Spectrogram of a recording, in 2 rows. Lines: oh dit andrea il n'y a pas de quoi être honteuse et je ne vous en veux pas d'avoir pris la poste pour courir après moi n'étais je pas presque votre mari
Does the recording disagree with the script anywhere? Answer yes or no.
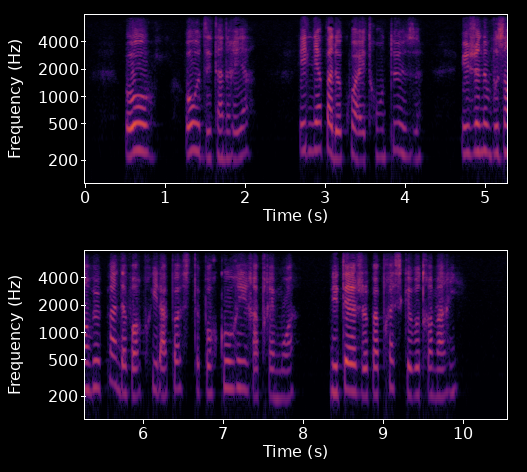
no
